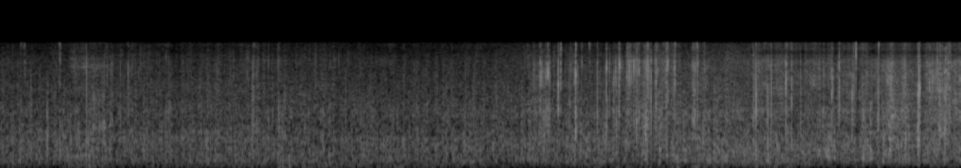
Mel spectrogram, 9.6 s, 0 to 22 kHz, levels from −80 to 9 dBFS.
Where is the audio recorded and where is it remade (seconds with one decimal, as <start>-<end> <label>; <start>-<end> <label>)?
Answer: 0.0-7.4 recorded; 7.4-9.6 remade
